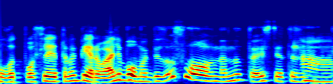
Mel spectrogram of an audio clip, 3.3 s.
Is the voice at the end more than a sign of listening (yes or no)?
no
